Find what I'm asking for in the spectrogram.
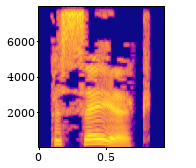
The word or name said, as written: passaic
